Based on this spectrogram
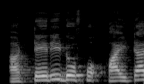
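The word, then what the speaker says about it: Pteridophyta: टेरिडोफाइटा जो है, इसमें पी साइलेंट होता है।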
